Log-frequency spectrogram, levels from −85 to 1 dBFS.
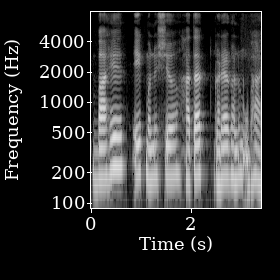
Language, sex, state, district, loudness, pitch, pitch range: Marathi, female, Maharashtra, Pune, -19 LUFS, 185 Hz, 175-195 Hz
